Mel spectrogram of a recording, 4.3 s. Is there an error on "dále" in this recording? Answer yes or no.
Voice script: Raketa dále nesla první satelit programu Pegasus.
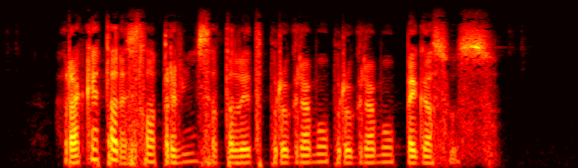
yes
